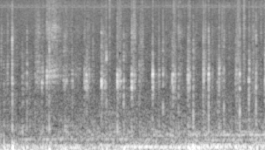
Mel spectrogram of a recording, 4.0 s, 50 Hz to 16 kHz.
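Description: Fingertips tap the spine of a hardcover Berserk volume 2 book held upright, making a steady run of quick, soft, dry taps over a low background rumble. Each tap is short with bright clicky edges and dies away almost instantly.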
